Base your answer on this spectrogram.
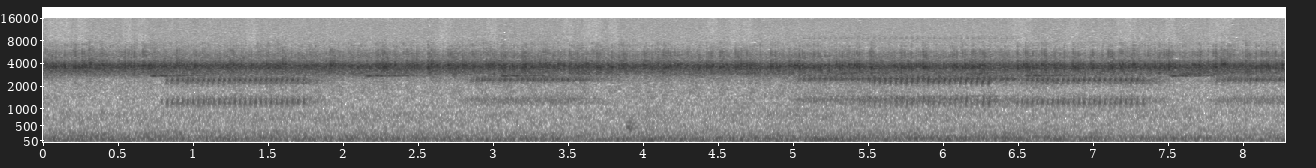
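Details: Tree frogs calling at night in a swamp in the backwoods of North Carolina: nasal, droning notes about a second long, repeated from several callers, over a constant shrill high buzz.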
